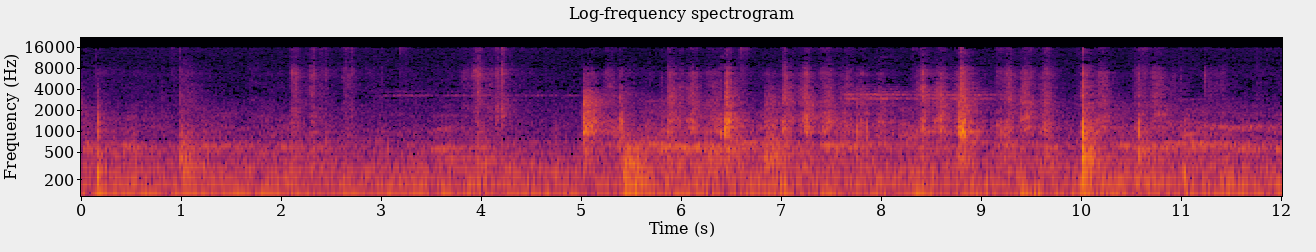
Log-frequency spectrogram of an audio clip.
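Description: Knife tapping against a wooden chopping board as a tomato is sliced and then diced: a few scattered taps at first, then quicker, irregular chopping from about five seconds in.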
